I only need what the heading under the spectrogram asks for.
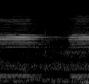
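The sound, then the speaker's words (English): A shrill, high-pitched electronic alarm tone sounds steadily, dipping briefly before returning, like a car alarm beeping over faint background noise; it has been beeping since the morning. “Beep from morning.”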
